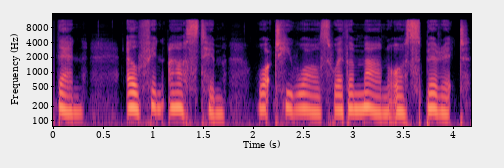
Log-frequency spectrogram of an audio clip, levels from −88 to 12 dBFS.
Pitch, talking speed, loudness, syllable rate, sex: 170 Hz, 160 wpm, -20 LUFS, 4.4 syllables/s, female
